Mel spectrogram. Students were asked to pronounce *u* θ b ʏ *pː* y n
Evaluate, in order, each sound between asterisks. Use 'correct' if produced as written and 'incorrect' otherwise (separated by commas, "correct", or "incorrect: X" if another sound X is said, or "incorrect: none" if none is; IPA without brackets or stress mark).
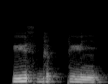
incorrect: y, correct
